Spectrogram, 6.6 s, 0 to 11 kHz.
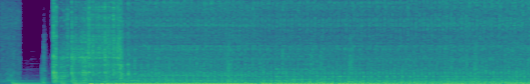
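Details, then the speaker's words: BMW R1150GSA boxer twin after swapping the left-hand cam chain tensioner for the updated version: catches after a short crank, deep even throb with no chain rattle over background music; throttle body butterflies still rattle, repair successful. "Fortunately, the noise just went away, so the repair was successful."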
